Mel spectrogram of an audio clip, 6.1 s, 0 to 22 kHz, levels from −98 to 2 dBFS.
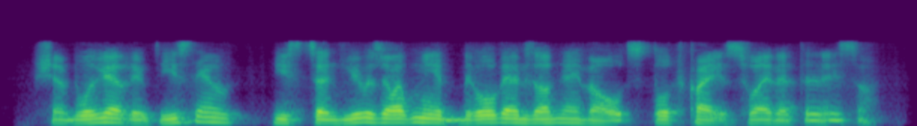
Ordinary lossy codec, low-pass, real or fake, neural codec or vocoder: none; 5.4 kHz; fake; codec, 16 kHz, 0.5 kbps, FreqCodec, larger model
